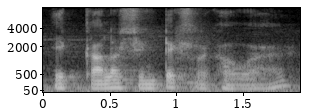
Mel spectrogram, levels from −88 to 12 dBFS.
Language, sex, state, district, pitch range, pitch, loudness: Hindi, male, Jharkhand, Ranchi, 95-110 Hz, 100 Hz, -20 LUFS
